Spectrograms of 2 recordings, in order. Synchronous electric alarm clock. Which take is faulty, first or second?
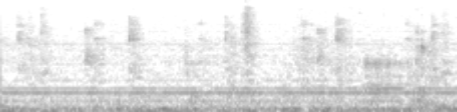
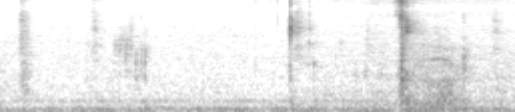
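first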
